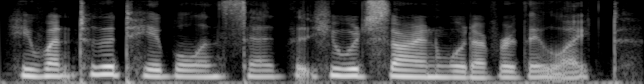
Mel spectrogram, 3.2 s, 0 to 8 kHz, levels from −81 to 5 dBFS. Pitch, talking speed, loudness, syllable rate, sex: 185 Hz, 260 wpm, -17 LUFS, 5.9 syllables/s, female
